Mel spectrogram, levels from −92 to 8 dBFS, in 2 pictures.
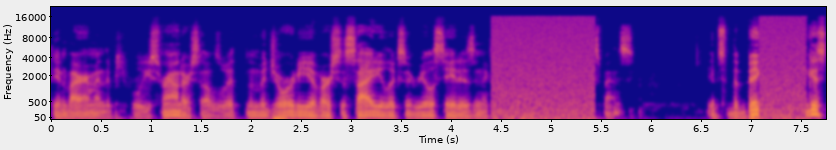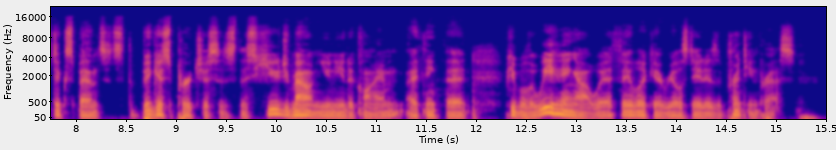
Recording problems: audio cutting out; filled with static; at 4.5 s for 1 s and at 7 s

